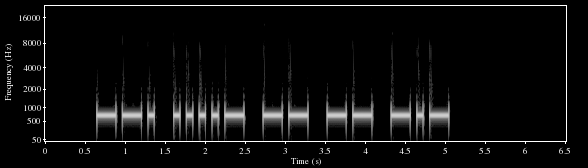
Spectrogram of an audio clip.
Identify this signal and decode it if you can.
Morse code, heard as a keyed tone, about 15 wpm, 700 Hz. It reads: G4MMK
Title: DXCC-100 Call Signs - 5 Characters - Repeated 3x - 15wpm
